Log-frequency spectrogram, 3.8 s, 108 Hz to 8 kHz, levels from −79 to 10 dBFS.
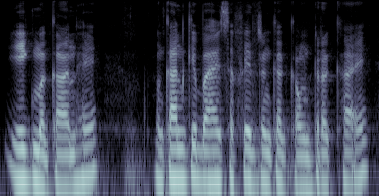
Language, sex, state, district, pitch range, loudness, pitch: Hindi, male, Uttar Pradesh, Lalitpur, 140-155 Hz, -19 LUFS, 145 Hz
